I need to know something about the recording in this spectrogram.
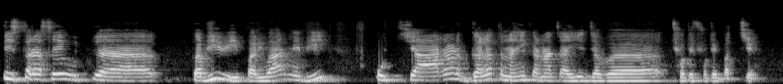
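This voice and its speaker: A male teacher talks through an exam-prep lecture at an unhurried, deliberate pace. He lists each point separately with pauses between the items. The recording is dull and muffled. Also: high voice. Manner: slow, deliberate, pausing between list items.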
